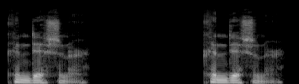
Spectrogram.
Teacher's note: It's not conditioner, it's conditioner. The first vowel is a schwa.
